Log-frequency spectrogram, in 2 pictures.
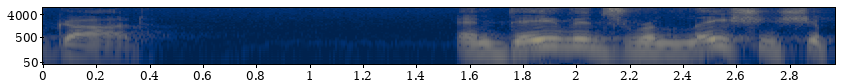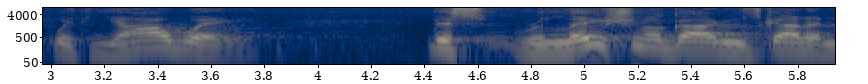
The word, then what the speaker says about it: Yahweh: So, there truly is no consensus at this time on how it's pronounced, the name of God. But most have landed on Yahweh, Yahweh.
